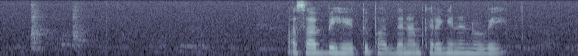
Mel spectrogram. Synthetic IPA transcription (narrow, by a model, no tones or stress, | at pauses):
a̰sabjəɦeːt̪upad̪ːənamkəɾəɡenənoʋeː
